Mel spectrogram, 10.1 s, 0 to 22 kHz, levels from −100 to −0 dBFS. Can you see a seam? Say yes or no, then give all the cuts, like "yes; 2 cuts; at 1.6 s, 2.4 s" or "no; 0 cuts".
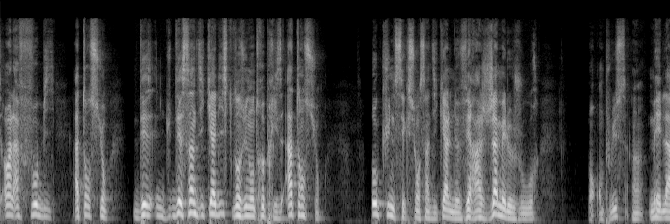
no; 0 cuts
